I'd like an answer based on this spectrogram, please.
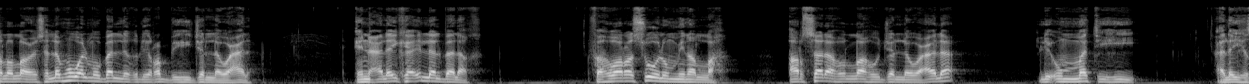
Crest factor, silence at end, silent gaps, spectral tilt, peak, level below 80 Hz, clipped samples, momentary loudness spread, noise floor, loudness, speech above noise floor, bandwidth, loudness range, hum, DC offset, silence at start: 14 dB; 0 s; none; -5 dB/octave; -4 dBFS; -50 dBFS; under 0.1%; 8 LU; -54 dBFS; -17 LUFS; 38 dB; 15.5 kHz; 3 LU; none; under 0.1%; 0 s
